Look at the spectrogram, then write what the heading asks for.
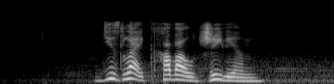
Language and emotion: Russian, angry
